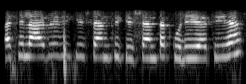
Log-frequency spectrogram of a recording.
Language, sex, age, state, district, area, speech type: Urdu, female, 18-30, Bihar, Saharsa, rural, conversation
